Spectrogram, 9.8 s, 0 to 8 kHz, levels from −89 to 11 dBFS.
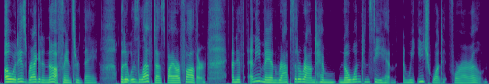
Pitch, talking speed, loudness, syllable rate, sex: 215 Hz, 220 wpm, -22 LUFS, 5.2 syllables/s, female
